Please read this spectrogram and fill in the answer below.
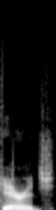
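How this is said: It is said with an attempted British pronunciation. "garage in I can't even say it right in uh, British English"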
